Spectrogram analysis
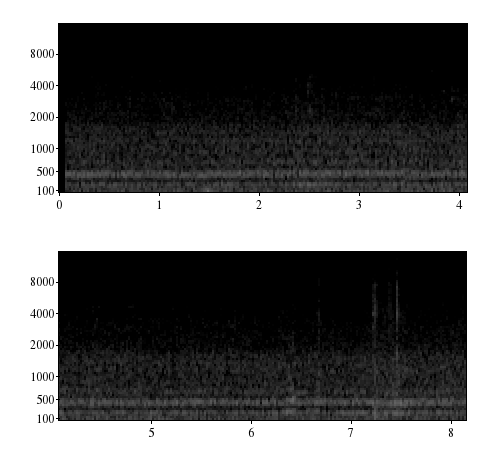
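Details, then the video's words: Honey bees and other insects cleaning up a honey filter: a steady, dense droning hum of many wings, with a low fundamental and a stronger overtone, holding an even level throughout with faint brief ticks near the end. "Honey Bees & Pals Cleaning Up A Honey Filter"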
